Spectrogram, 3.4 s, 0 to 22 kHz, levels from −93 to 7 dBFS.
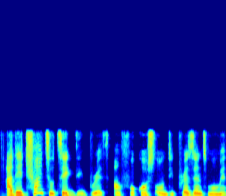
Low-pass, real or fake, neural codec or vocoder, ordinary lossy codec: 7.2 kHz; fake; codec, 16 kHz, 0.9 kbps, LongCat-Audio-Codec; none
